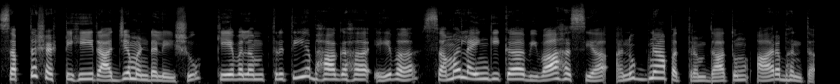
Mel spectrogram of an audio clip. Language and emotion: Sanskrit, neutral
